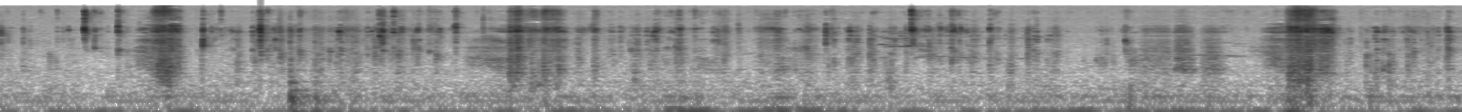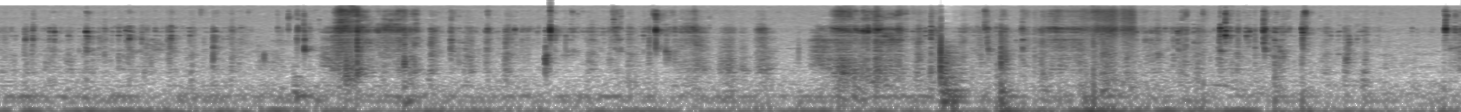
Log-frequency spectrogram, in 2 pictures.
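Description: Close-miked chewing and biting of spicy hot-pot food, with crunching and small wet mouth clicks throughout, and a louder burst every few seconds.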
